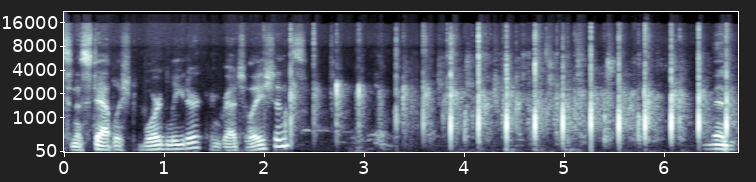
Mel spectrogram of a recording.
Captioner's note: people applauding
